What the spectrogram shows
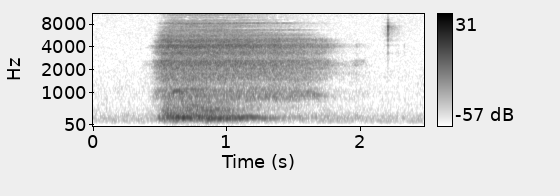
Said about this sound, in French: Prenez une grande inspiration.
